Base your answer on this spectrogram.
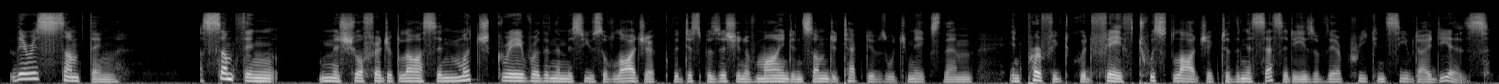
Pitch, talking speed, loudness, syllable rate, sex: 140 Hz, 150 wpm, -21 LUFS, 5.2 syllables/s, female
